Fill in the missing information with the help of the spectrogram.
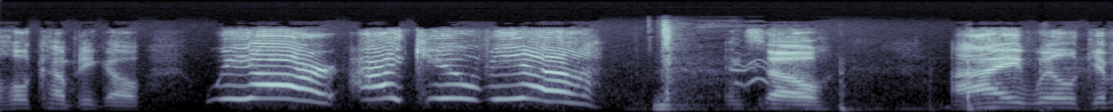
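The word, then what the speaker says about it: IQVIA: and found out that they're called IQ via that is nowhere near that is nowhere near is fun iqv doesn't even make sense you can't pronounce the first two letters and then the rest of the word gentically that's not how it works but that that's what it is it is IQ via they literally had the whole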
